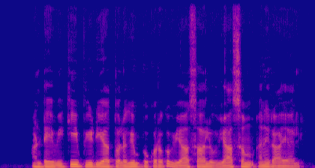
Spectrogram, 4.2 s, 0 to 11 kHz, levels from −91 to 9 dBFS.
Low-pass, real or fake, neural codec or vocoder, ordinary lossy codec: none; real; none; none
